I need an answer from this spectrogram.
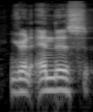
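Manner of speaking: ordinary talk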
